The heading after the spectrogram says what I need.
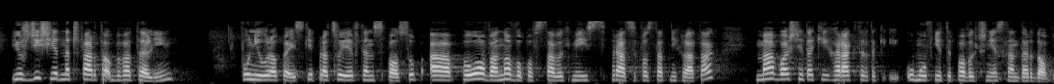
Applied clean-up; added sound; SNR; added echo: none; none; none; none.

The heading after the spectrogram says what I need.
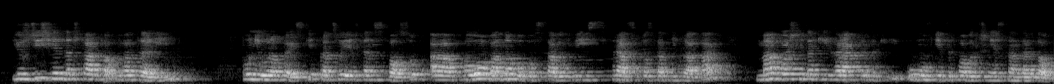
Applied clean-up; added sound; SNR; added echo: neural separator model SepFormer DNS4.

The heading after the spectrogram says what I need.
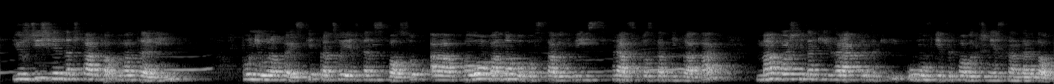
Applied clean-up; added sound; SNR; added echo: none; Brass instrument; 20 dB; reverberation time 0.7 s.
